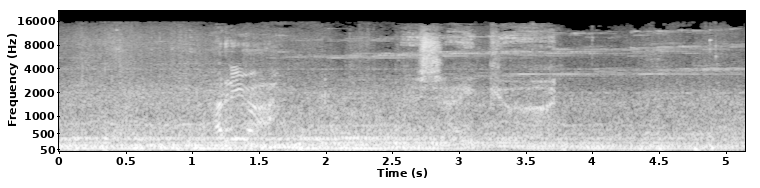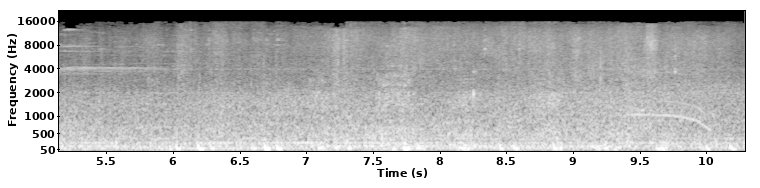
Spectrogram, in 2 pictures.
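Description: Horses' hooves crunch through deep snow.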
